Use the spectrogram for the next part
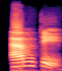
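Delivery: "एम्प्टी" as em-tee; silent p. Shown as a demonstration. Teacher answering own quiz question, p left silent. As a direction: keep the p out of "एम्प्टी". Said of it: "अब भी क्या बोला जाएगा".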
